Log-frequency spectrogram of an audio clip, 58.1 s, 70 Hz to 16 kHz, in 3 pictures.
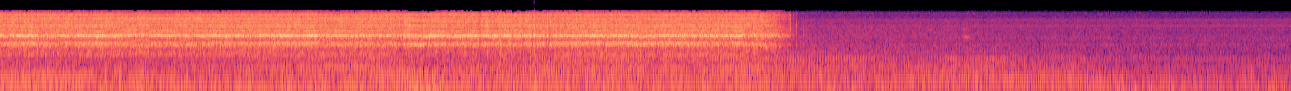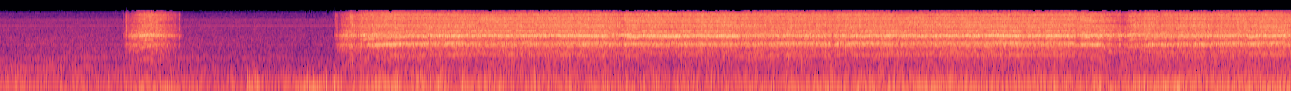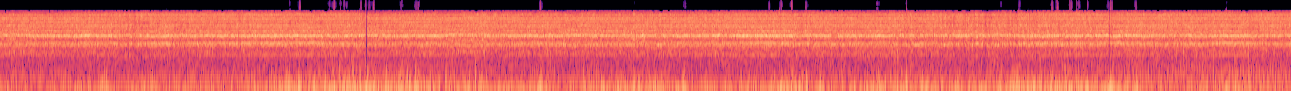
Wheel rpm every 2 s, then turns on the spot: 160, 160, 160, 160, 160, 130, 0, 0, 0, 0, 20, 10, 90, 160, 160, 160, 160, 150, 140, 160, 160, 160, 160, 160, 160, 160, 160, 160, 160.
none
